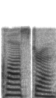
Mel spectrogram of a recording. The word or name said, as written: claustra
